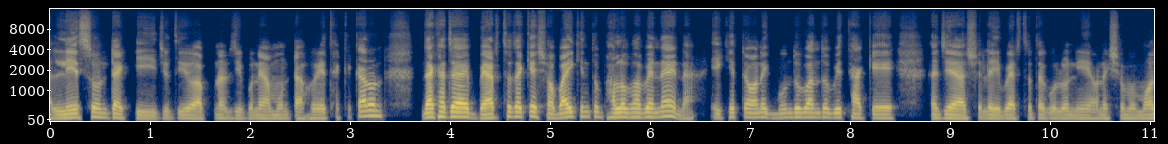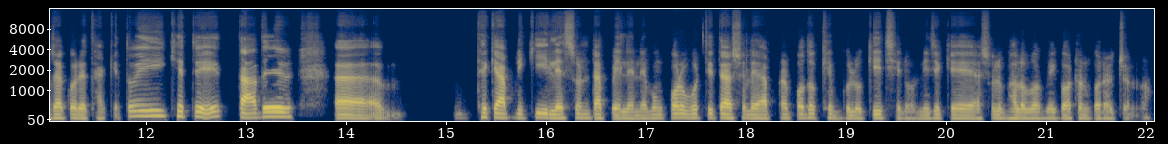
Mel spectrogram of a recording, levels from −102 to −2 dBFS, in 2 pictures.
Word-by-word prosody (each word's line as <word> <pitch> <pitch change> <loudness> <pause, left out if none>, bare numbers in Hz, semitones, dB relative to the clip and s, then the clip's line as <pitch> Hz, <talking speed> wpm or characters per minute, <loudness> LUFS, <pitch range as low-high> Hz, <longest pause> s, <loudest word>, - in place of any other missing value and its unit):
লেসনটা 135 +2 +3
কী? 105 -1 -4 0.2
যদিও 110 +1 -4
আপনার 105 -1 -6
জীবনে 105 +1 -5
এমনটা 105 -1 -4
হয়ে 105 -1 -1
থাকে। 115 +5 -16
কারণ 180 +2 +6 0.5
দেখা 150 +3 +8
যায় 150 -1 +11
ব্যর্থতাকে 155 +8 +4
সবাই 130 +3 +5
কিন্তু 155 0 -3
ভালোভাবে 140 +1 +4
নেয় 165 -1 +4
না। - - -6 0.3
এক্ষেত্রে 140 +4 -3
অনেক 140 -1 -1
বন্ধুবান্ধবই 140 0 +1
থাকে 120 -1 -1 0.5
এ - - +2
যে 115 - +2
আসলে 110 +1 -7
এই - - -2
ব্যর্থতাগুলো 110 0 -3
নিয়ে 105 0 -4
অনেক 105 0 -6
সময় 105 -1 -6
মজা 120 +2 +1
করে 110 -2 0
থাকে। 110 0 -12
তো - - -2 0.2
এই 180 +1 +3 0.2
ক্ষেত্রে 160 -3 0 0.4
তাদের 150 +4 +6 0.6
আ - - +5 1.4
থেকে 145 -1 +1
আপনি 125 +1 -8
কি 135 - -2
লেসনটা 115 0 -1
পেলেন? 105 -1 -3
এবং 110 +1 -6
পরবর্তীতে 125 0 -1
আসলে 115 0 -4
আপনার 115 +1 -7
পদক্ষেপগুলো 115 -4 -5
কী 120 - 0
ছিল - - -10 0.2
নিজেকে 110 0 -6 0.2
আসলে 110 +1 -7
ভালোভাবে 105 0 -3
গঠন 110 +2 -5
করার 105 -2 -6
জন্য? - - -16
115 Hz, 150 wpm, -25 LUFS, 105-140 Hz, 1.4 s, যায়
